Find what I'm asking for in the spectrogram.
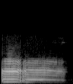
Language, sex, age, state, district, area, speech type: Assamese, male, 30-45, Assam, Dibrugarh, urban, conversation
